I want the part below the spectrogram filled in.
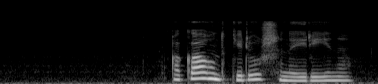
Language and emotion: Russian, sad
